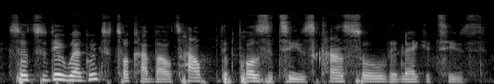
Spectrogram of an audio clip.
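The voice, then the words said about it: Odd, flu-affected congested voice. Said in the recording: “My voice is sounding a bit odd because I have a terrible flu.”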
